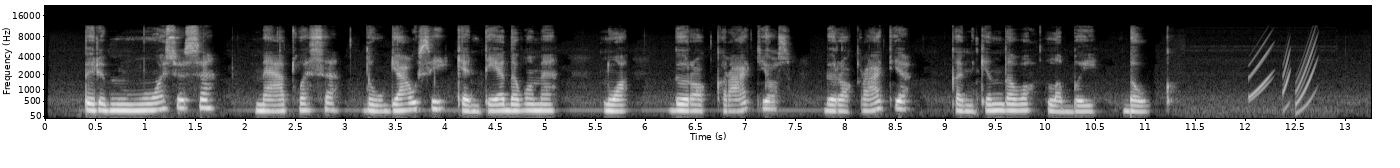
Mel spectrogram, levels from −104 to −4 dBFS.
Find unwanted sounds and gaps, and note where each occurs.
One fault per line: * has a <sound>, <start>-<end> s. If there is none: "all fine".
* has a chirp, 12.0-12.7 s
